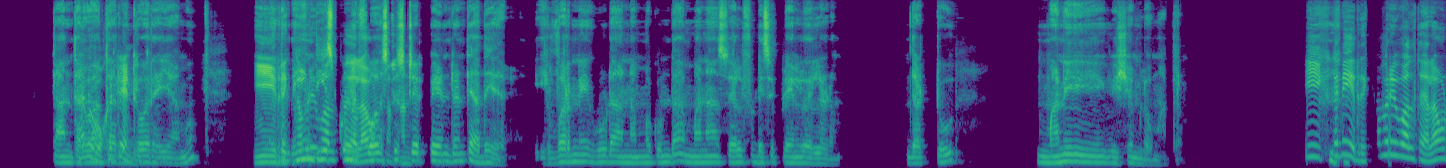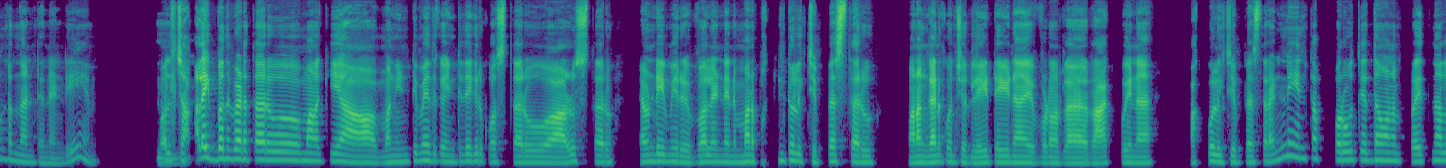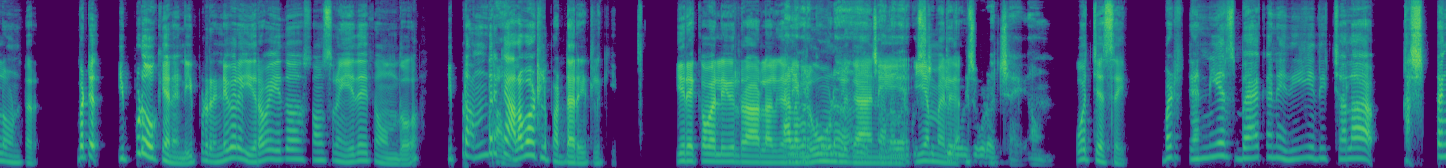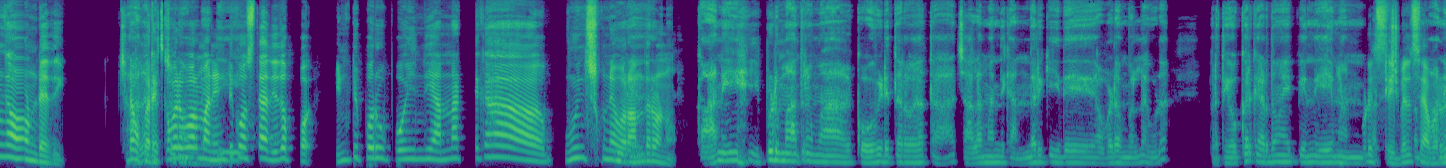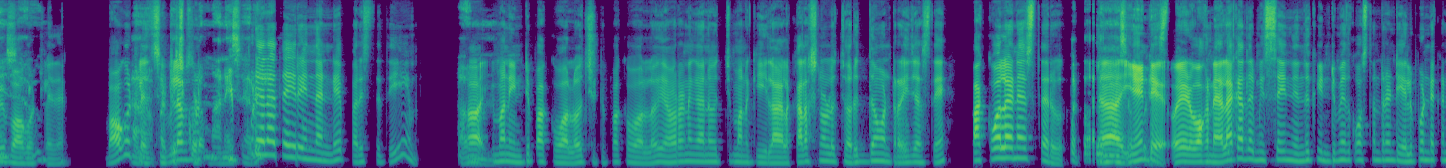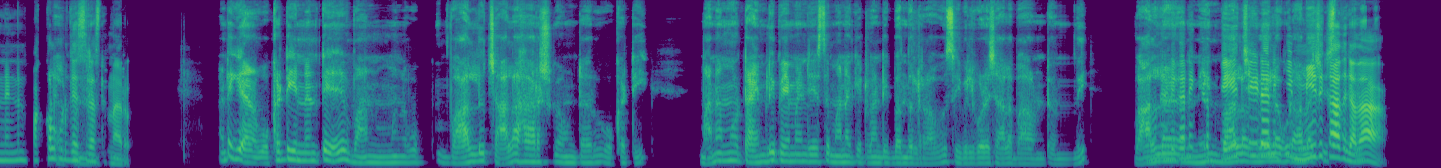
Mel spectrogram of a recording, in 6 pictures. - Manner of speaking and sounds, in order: in English: "రికవర్"; lip smack; in English: "ఫస్ట్ స్టెప్"; in English: "సెల్ఫ్ డిసిప్లిన్‌లో"; in English: "దట్ టూ మనీ"; chuckle; in English: "రికవరీ"; in English: "బట్"; lip smack; other noise; in English: "స్ట్రిక్ట్ రూల్స్"; in English: "ఈఎంఐలు"; in English: "బట్ టెన్ ఇయర్స్ బ్యాక్"; in English: "రికవరీ"; in English: "కోవిడ్"; in English: "సిబిల్స్"; in English: "సిబిల్స్"; in English: "కలెక్షన్"; in English: "ట్రై"; in English: "మిస్"; in English: "సపోర్ట్"; other background noise; in English: "హార్ష్‌గా"; in English: "టైమ్‌లీ పేమెంట్"; in English: "సిబిల్"; in English: "వే‌లో"; in English: "పే"
- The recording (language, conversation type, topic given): Telugu, podcast, విఫలమైన తర్వాత మీరు తీసుకున్న మొదటి చర్య ఏమిటి?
